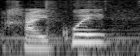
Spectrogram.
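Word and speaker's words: hai Kui (海归): Por coincidencia, en chino, la pronunciación hai Kui es homófona a la de un animal acuático, la tortuga marina.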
